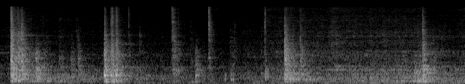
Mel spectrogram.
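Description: Stainless steel roasting pan being slid into an oven: a series of metal knocks and scrapes from the pan, the oven rack and the door, about six in all. The loudest come right at the start and about a second in.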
